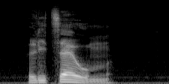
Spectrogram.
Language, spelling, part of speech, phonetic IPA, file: Polish, liceum, noun, [lʲiˈt͡sɛʷũm], Pl-liceum.ogg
